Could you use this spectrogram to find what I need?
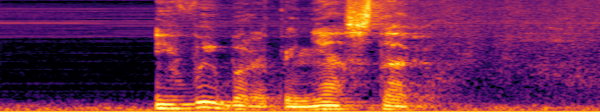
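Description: A man speaks quietly and calmly up close.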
